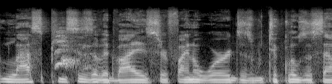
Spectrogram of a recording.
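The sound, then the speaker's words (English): A dog barks and yips in the background while a person keeps talking steadily over it, the barking partly masked beneath the voice. “but I think, and I apologize for my dog barking in the background, but.”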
